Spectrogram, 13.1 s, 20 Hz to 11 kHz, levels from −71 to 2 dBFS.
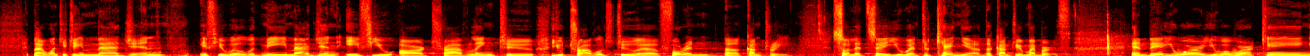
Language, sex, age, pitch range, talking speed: English, male, 40-59, 165-205 Hz, 195 wpm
